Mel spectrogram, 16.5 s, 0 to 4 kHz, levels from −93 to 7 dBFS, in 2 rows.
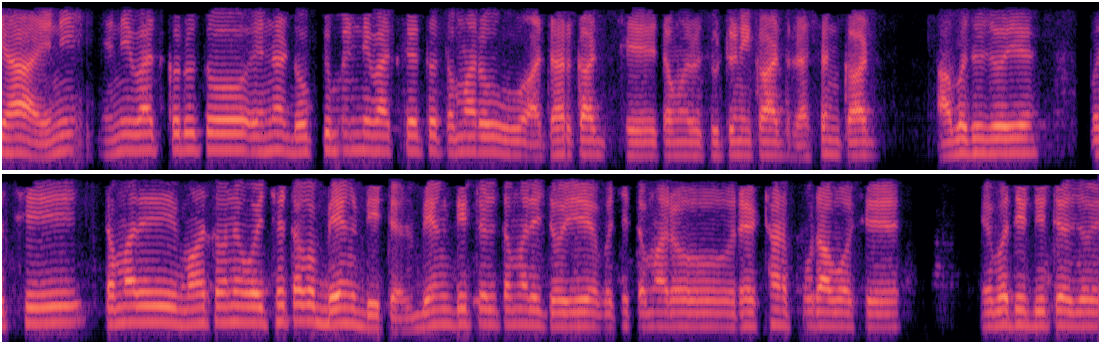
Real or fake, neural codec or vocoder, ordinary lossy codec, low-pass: real; none; MP3, 32 kbps; 3.6 kHz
